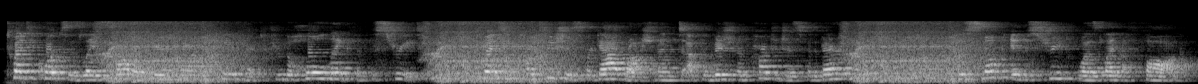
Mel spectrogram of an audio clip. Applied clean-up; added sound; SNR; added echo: none; Mechanisms; 5 dB; reverberation time 0.9 s.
